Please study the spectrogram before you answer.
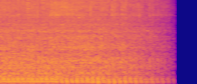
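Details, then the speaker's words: Honda Scoopy automatic scooter after replacing faulty left brake switch cable that prevented electric starting: now starts on electric starter, short burst of quick even single-cylinder putter before clip cuts off; starts and runs normally. "Nah sekarang sudah bisa kita starter"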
